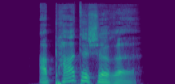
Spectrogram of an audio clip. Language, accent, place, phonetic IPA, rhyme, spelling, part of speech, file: German, Germany, Berlin, [aˈpaːtɪʃəʁə], -aːtɪʃəʁə, apathischere, adjective, De-apathischere.ogg
- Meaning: inflection of apathisch: 1. strong/mixed nominative/accusative feminine singular comparative degree 2. strong nominative/accusative plural comparative degree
